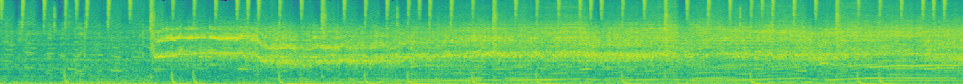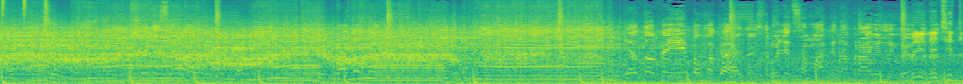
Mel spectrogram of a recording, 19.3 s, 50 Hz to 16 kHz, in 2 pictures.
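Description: A VAZ 2102 taxi with a 2.5 engine drifting, with loud sustained tire squeal and skidding over a revving engine that rises and falls continuously for about twenty seconds, with some voice underneath.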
